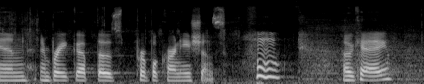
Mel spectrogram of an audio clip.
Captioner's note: laughs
